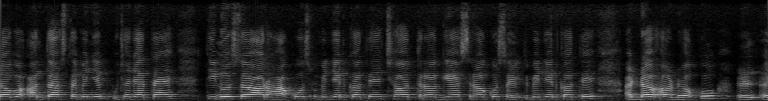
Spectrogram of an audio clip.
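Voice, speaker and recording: High-voiced woman teaching exam grammar. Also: a little mellow. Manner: explains step by step, asks and answers own questions; self-corrects, counts letters aloud slowly. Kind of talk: exam-prep grammar lesson.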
